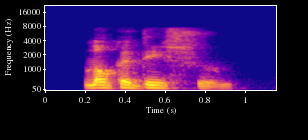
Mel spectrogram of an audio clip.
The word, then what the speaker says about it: Mogadishu: Mogadishu, you're correct.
